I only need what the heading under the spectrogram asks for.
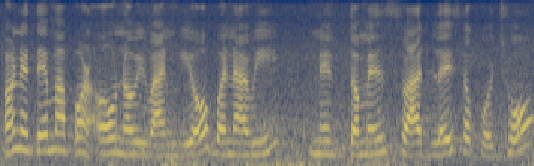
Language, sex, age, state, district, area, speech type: Gujarati, female, 45-60, Gujarat, Junagadh, rural, spontaneous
